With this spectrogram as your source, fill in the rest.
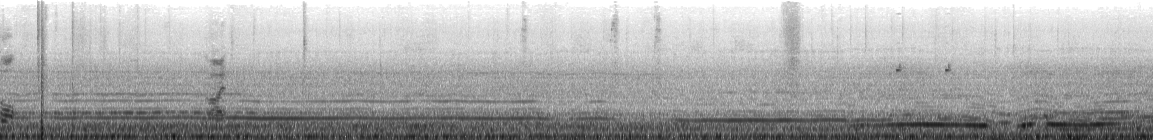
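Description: A tractor engine drones steadily from inside the cab, its pitch shifting now and then.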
